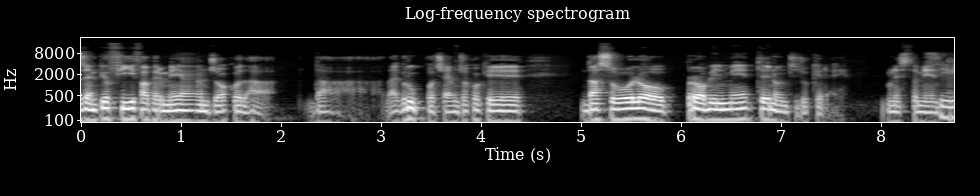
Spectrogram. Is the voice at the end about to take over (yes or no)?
yes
